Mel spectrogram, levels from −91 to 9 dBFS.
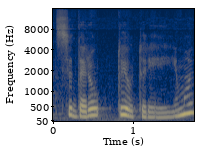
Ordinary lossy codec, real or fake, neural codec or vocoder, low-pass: Opus, 24 kbps; fake; vocoder, 44.1 kHz, 128 mel bands, Pupu-Vocoder; 14.4 kHz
